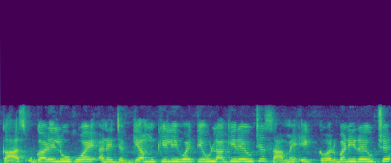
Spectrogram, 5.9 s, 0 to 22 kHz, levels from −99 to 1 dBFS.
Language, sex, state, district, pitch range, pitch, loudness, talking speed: Gujarati, female, Gujarat, Gandhinagar, 250-280 Hz, 270 Hz, -13 LUFS, 175 wpm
